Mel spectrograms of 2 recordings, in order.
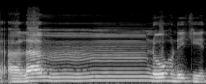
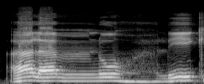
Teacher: izhar berarti mimnya jelas tidak boleh ditahan tidak boleh alam nuhliki enggak tapi langsung saja alam nuhlik kemudian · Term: izhar syafawi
